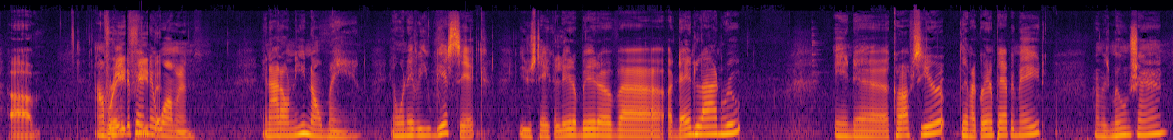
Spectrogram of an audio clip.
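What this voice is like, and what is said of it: Put-on Southern US accent. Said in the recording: “I was doing the southern accent ... how that accent goes”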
